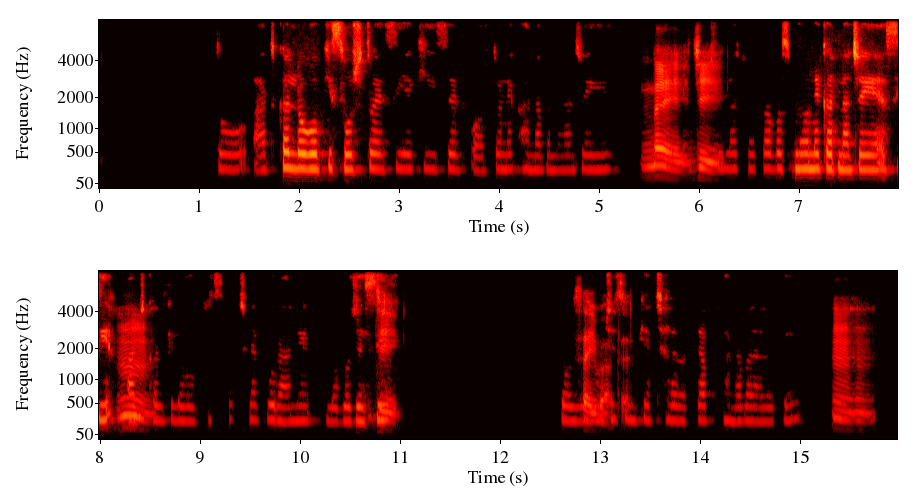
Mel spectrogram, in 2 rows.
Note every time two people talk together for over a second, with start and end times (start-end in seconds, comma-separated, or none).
none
